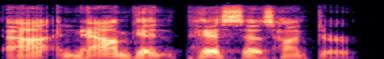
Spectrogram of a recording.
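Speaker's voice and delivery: usual speaking voice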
